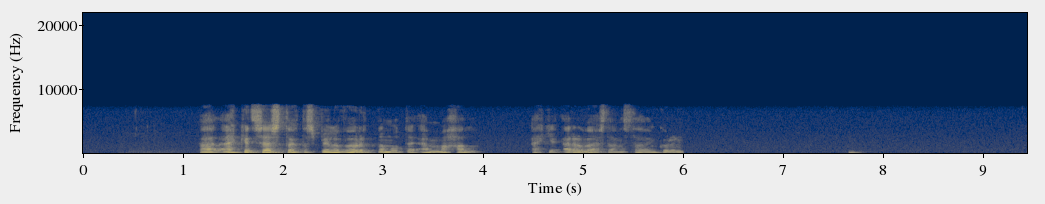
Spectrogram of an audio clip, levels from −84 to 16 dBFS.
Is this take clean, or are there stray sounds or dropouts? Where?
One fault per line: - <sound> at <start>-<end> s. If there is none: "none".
none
